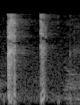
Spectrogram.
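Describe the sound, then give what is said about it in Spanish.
A chair creaks twice in quick succession, two short, scraping bursts, then a faint rustle afterward; no one speaks. “Es la silla.”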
